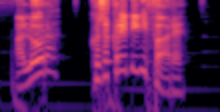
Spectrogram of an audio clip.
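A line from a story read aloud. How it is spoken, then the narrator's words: Furious exclamation. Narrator (Italian): esclamò lui, rosso in volto dalla rabbia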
